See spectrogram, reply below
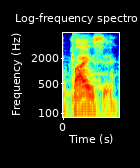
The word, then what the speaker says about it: Clancy: É, não sei se a pronúncia é essa, é Clancy, né? Tom Clancy.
